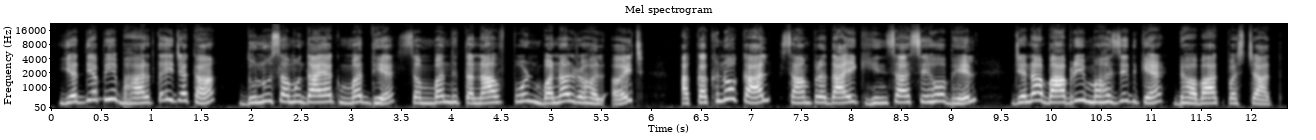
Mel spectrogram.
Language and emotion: Maithili, neutral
